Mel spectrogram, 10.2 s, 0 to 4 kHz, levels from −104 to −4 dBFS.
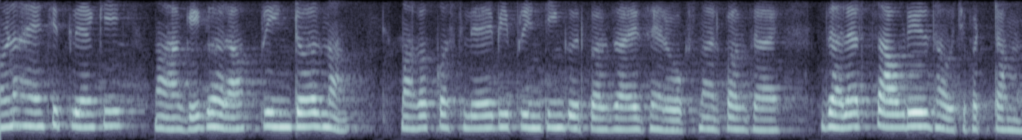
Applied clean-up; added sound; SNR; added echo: none; none; none; none.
